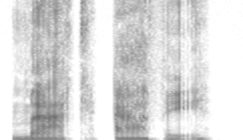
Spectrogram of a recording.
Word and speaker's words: McAfee: He says, McAfee is a Scottish name. Thus, MC is a prefix. It's pronounced separately. So the C is not added to the second syllable. That means McAfee is pronounced McAfee. A few moments later, you correctly pronounce McHenry. The MC in McAfee is pronounced the same way, McAfee.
